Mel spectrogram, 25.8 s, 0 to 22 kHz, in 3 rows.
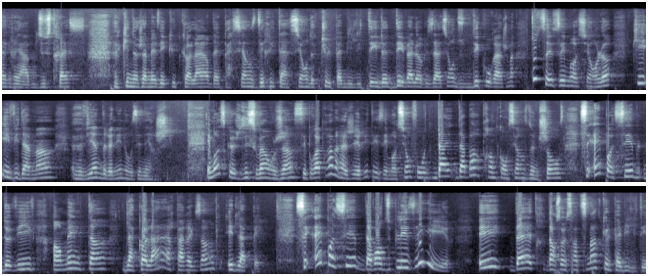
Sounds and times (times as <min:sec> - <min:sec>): Speech: 0:00.0 - 0:25.7.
